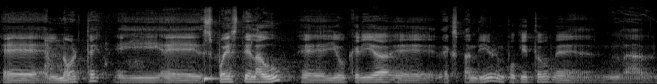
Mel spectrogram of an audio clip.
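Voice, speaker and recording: Hesitant and full of fillers, a middle-aged man from Minnesota in the US answers interview questions in Spanish, which he learned as a second language, carrying an American English accent. He's an entrepreneur appearing as a guest. His lowish, slightly bright voice keeps a fairly even intonation at an unhurried pace, with a little hiss or hum in the audio.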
